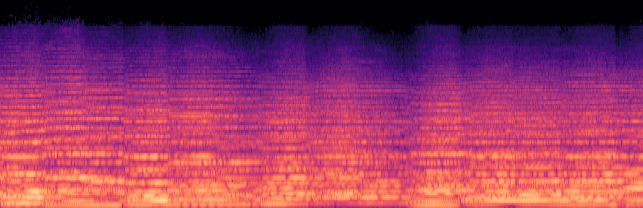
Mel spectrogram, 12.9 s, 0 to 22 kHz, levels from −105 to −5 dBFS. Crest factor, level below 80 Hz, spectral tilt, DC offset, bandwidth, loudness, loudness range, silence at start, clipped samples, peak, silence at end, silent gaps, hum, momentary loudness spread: 14 dB; -34 dBFS; -8 dB/octave; under 0.1%; 8.4 kHz; -21 LUFS; 4 LU; 0 s; under 0.1%; -6 dBFS; 0 s; none; none; 8 LU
